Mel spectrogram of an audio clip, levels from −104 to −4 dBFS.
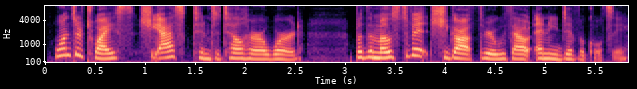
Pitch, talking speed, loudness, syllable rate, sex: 235 Hz, 225 wpm, -19 LUFS, 5.6 syllables/s, female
